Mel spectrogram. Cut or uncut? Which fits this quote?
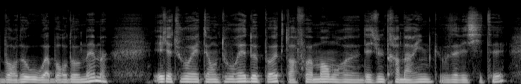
cut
